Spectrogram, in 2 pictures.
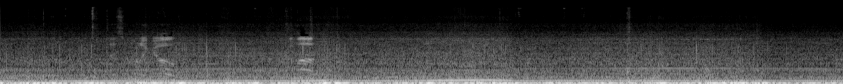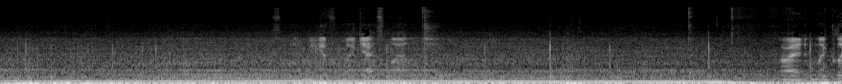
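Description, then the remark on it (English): A car engine, stuck in low gear, drones steadily at high revs, its pitch lifting briefly midway and dropping away at the end, with muffled voices faintly beneath the loud, continuous hum. “well my car is stuck in low gear.”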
